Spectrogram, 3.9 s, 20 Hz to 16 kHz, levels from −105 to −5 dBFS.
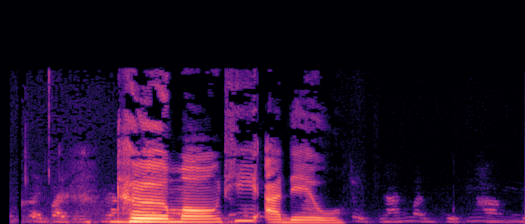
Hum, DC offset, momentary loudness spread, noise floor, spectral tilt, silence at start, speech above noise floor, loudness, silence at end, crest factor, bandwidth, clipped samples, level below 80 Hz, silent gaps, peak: none; under 0.1%; 26 LU; -56 dBFS; -5.5 dB/octave; 0.25 s; 34 dB; -21 LUFS; 1.4 s; 20 dB; 11 kHz; under 0.1%; -80 dBFS; none; -4 dBFS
